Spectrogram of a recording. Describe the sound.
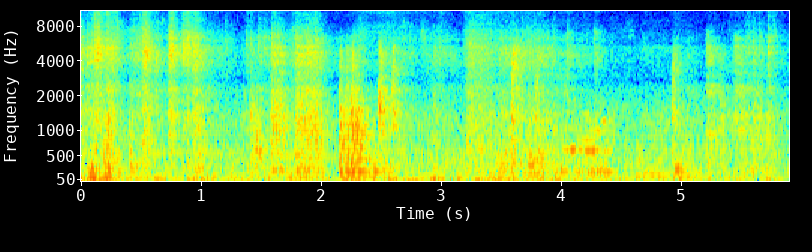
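A rocking chair creaks repeatedly in short, groaning strains, some low and some higher-pitched, over a steady noisy background with faint voices.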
